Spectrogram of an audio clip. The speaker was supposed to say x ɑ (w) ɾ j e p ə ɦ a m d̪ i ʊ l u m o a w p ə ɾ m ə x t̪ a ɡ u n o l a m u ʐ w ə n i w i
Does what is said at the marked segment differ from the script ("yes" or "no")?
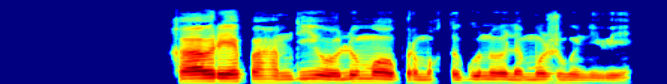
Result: no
